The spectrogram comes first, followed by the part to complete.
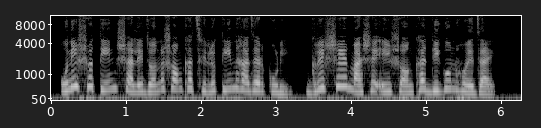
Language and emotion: Bengali, neutral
